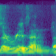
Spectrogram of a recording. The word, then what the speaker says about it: Arizin: Ray Allen, Giannis, Carmelo Anthony, Nate Archibald, Paul Arzine. Charles Barkley. – I thought it was Arizin, but yeah.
